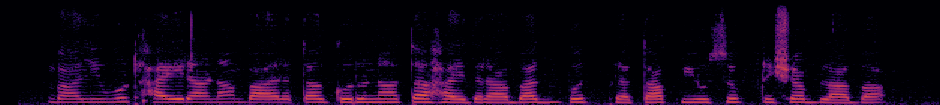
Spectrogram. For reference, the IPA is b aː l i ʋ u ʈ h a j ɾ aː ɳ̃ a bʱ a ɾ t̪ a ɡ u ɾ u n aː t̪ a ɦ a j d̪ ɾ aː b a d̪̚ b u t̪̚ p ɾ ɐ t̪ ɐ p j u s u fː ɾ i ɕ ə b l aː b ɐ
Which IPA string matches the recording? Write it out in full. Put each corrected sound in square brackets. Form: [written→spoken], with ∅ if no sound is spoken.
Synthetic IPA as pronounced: b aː l i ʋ u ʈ h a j ɾ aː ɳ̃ a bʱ a ɾ t̪ a ɡ u ɾ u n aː t̪ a ɦ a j d̪ ɾ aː b a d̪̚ b u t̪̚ p ɾ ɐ t̪ [ɐ→a] p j u s u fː ɾ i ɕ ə b l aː b [ɐ→a]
